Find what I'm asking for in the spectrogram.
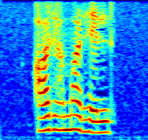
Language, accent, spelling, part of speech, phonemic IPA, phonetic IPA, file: Armenian, Eastern Armenian, արհամարհել, verb, /ɑɾhɑmɑˈɾel/, [ɑɾhɑmɑɾél], Hy-արհամարհել.ogg
- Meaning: 1. to despise, to hold in contempt 2. to disdain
